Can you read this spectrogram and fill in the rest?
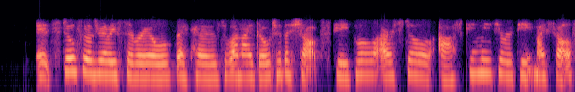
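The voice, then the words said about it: Irish accent. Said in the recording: “an Irish accent ... the Irish ... It's a fun accent”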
